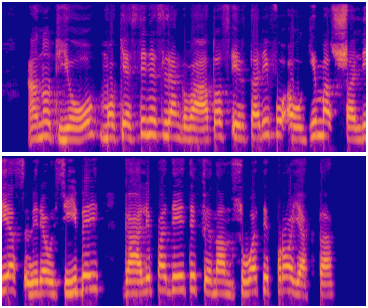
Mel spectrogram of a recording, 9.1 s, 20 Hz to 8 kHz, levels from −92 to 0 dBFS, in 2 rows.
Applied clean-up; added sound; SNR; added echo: none; none; none; none.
